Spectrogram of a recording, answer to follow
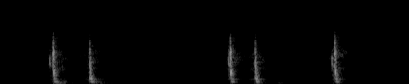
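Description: Computer mouse clicking: five short, sharp clicks, two pairs and then a single one, over a faint steady hum.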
